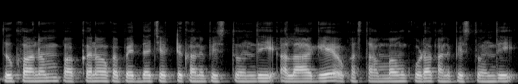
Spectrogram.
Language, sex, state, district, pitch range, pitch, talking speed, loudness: Telugu, male, Telangana, Komaram Bheem, 140-150 Hz, 145 Hz, 125 wpm, -18 LUFS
